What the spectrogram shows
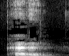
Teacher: the second e in petted is always reduced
